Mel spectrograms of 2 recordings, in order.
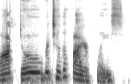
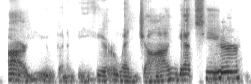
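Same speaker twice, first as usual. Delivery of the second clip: slow deep gravelly creature drawl, "John" stretched; 2 semitones lower, 4 dB quieter than usual. Narrator reads the creature's question to the man, slow, deep, gravelly voice. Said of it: "in a slow, deep, gravelly voice".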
